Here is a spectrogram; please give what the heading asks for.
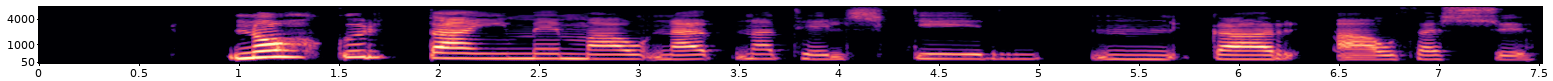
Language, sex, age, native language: Icelandic, female, 11, Icelandic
